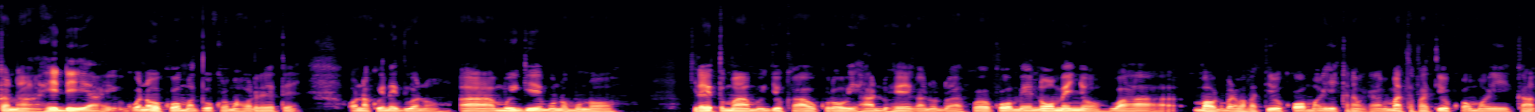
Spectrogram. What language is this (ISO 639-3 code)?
kik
